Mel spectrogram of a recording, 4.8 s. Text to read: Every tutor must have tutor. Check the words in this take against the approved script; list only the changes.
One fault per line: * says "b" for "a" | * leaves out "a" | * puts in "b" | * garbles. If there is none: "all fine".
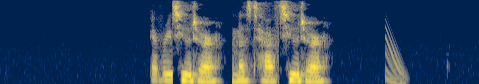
all fine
